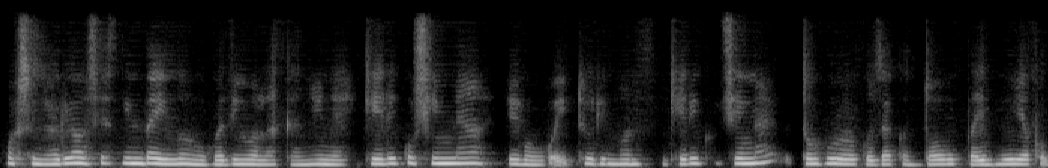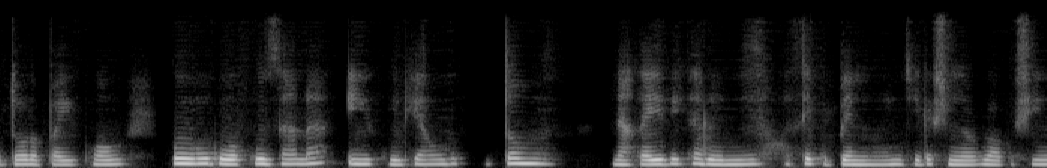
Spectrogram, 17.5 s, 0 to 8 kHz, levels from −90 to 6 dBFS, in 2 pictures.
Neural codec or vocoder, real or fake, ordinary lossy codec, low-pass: codec, 16 kHz, about 1 kbps, DyCAST, with the encoder's durations; fake; AAC, 48 kbps; 7.2 kHz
